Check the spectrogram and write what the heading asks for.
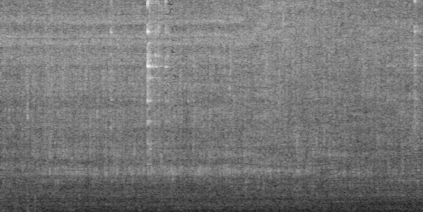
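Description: tap water running

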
